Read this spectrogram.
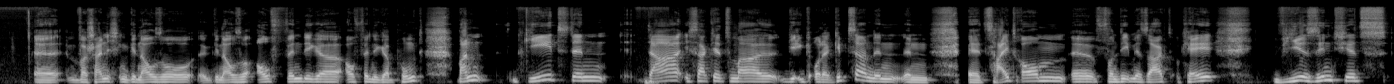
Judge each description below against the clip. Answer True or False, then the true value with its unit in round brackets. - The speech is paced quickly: False (130 wpm)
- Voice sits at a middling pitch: False (130 Hz)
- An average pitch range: False (6.1 semitones)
